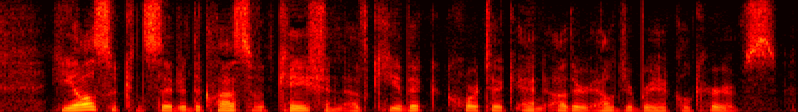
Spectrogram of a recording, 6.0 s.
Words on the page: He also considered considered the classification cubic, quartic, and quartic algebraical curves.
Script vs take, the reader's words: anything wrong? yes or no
yes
